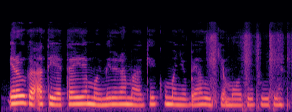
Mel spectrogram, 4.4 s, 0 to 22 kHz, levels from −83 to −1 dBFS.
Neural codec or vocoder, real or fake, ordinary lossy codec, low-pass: none; real; AAC, 32 kbps; 10.8 kHz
